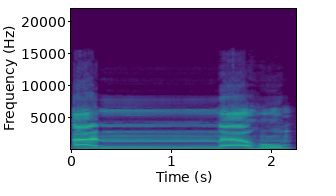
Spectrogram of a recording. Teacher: میم پر شد او یا نون پر شد او، وہاں پر ہمیں غنہ کرنا ہے یعنی ناک میں آواز چھپانی ہے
